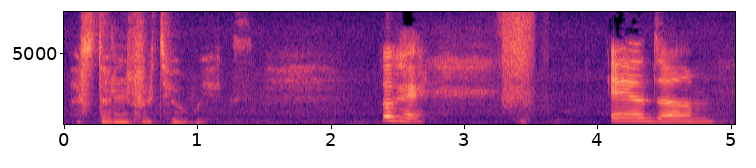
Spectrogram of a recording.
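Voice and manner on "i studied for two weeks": breathy secret whisper; hushed repeat of the same line. Shown as a demonstration. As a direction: lean in and whisper it close. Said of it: "Why am I so close?".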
